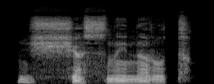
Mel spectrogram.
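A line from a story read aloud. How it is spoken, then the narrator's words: Muttering. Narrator (Russian): пробормотал Самгин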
